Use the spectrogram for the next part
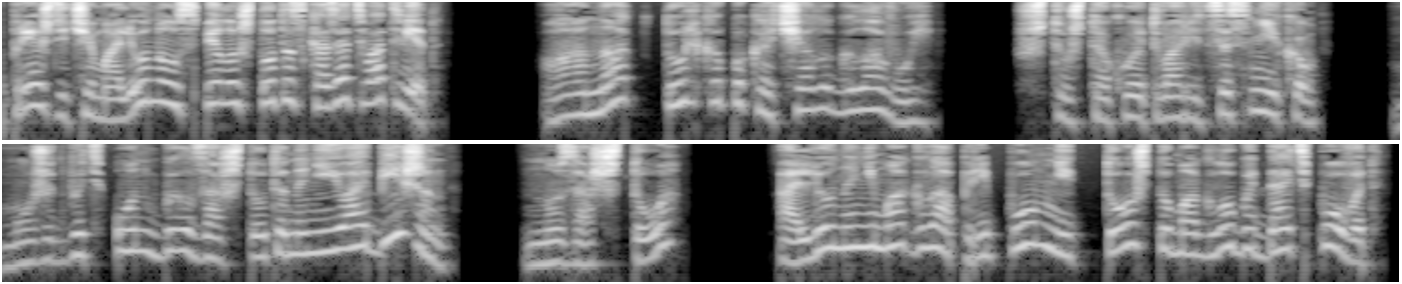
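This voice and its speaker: A woman reading a novel aloud as narrator, with expressive storytelling that shifts tone with the scene. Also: mid-range voice, no room sound, clean studio sound. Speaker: audiobook narrator. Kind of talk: scripted narration.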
